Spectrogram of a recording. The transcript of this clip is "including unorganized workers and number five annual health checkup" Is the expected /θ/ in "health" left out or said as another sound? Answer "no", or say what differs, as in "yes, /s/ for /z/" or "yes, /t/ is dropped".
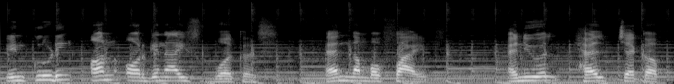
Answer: yes, /t/ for /θ/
